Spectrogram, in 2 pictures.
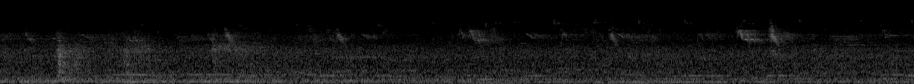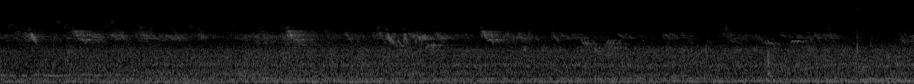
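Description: Small birds chirping: many short, high chirps repeating over a steady background of outdoor noise.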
